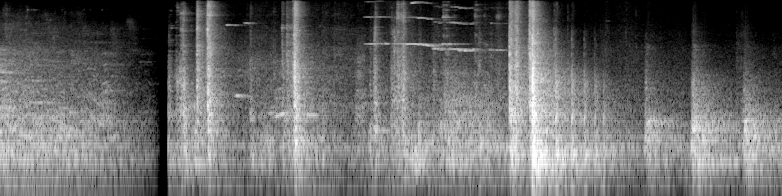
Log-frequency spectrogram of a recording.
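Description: Metal chains rattle and clank as they are removed from a door, followed by a series of knocks, thuds and a faint squeak as the door is unlatched and swung open.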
